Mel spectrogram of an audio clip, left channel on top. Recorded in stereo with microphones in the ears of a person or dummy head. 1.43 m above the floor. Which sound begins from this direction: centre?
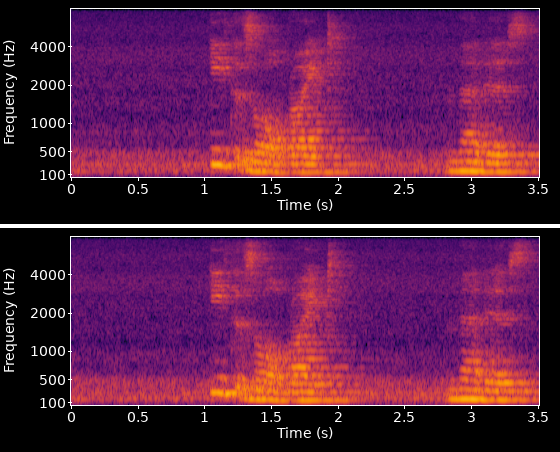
A woman speaking, at 1.0 s.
